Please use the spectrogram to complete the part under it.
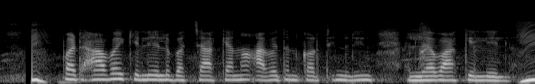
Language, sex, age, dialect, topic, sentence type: Maithili, female, 25-30, Eastern / Thethi, banking, question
